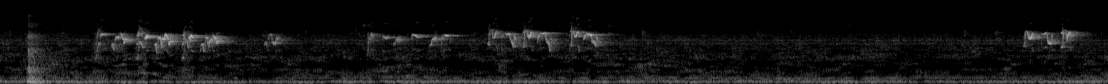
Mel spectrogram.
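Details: Sooty-headed bulbul calling loudly, a call meant for luring: bursts of chattering, bubbly notes near one and five seconds, a pause, then another short phrase near ten seconds; a sharp click at the start and faint hum.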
